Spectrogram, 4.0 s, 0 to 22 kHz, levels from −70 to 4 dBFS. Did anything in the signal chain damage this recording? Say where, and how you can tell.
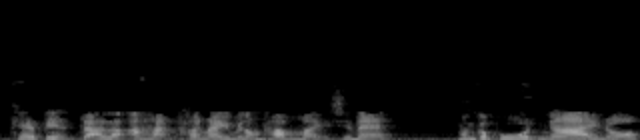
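Yes. The damage sits at the codec stage and runs through the whole clip: this is most likely MP3 compression at a heavily starved bitrate, consistent with roughly 24 kbps. The speech has a watery, swirling texture, s sounds turn metallic and chirpy, and consonant onsets smear. On a spectrogram the treble stops at a hard ceiling of 10.5 kHz, and below it weak bands flicker on and off as speckled holes from frame to frame, because the encoder zeroes lines it cannot afford to code.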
